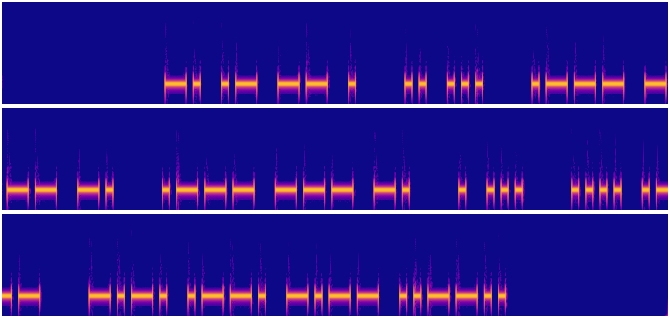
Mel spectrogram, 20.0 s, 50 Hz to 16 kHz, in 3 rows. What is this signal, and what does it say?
Morse code, heard as a keyed tone, about 17 wpm, 700 Hz. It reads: NAME IS JON JON ES HW CPY?
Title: Speed-Racing Common QSO Phrases - 17wpm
